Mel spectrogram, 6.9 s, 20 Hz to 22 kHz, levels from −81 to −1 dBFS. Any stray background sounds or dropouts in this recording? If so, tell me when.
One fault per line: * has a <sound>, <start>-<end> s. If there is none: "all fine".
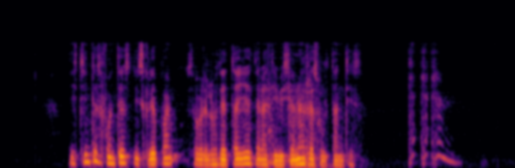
* has a throat clearing, 5.4-6.2 s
